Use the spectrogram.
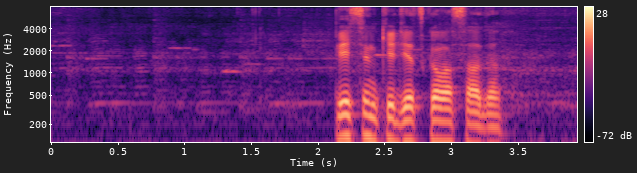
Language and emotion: Russian, neutral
